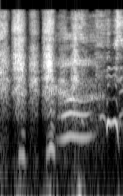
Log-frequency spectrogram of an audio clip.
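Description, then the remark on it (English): A child mimics a dog's panting with a few quick, breathy huffs in an uneven rhythm, and a faint high voiced whine slips in between the breaths. “And, like, the first thing you do is just, like, imitate, like, how, the sound that dogs make. And you just go, you don't panting. Panting. She just pants.”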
